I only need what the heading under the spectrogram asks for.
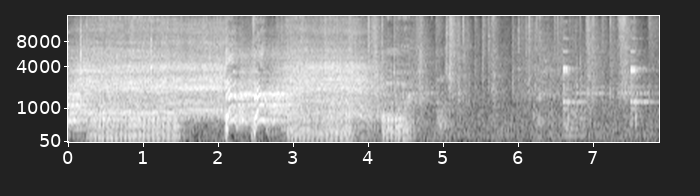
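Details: Dog Mia squares off against a Buzz Lightyear toy in play: a rumbling growl with two or three quick barks in the middle, then quieter scattered sounds and handling noise.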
